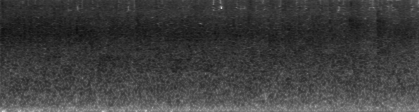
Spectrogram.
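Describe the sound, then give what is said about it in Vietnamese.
An audience at a Buddhist teaching gives a round of applause in praise of merit, a dense, sustained round, with many hands blending into a steady, even wash of clapping that holds for a few seconds without any voices. “Xin cho một tràng pháo tay tán thán công đức.”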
